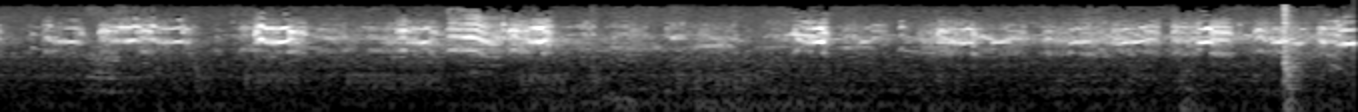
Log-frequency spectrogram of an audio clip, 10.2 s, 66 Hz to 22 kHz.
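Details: Hundreds of breeding Arctic terns on Rottumerplaat, Groningen, the Netherlands, 4 June 2023; repeated short, harsh, chattering screeches in bursts from several birds, with a sharp knock near the end.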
